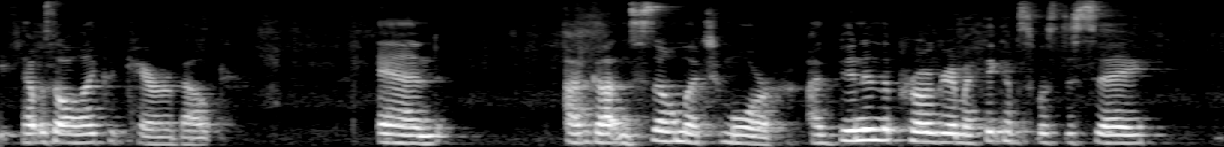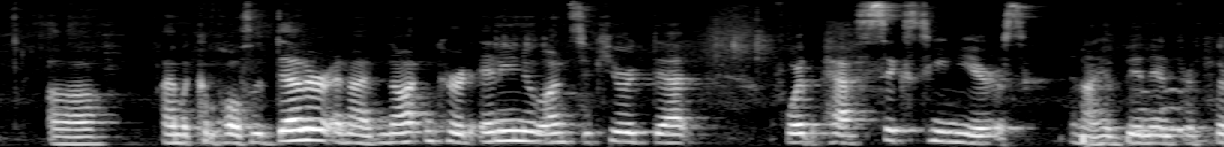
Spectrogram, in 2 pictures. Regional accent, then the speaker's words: Brooklyn, New York, United States; from Brooklyn, New York, representing the Brooklyn Sunrise Visions meeting.

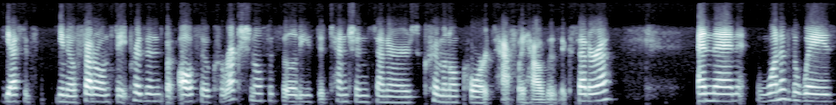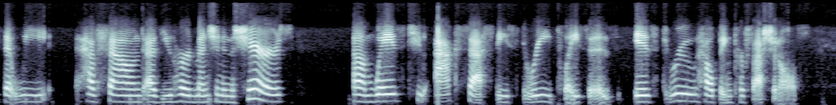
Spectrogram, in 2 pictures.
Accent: Los Angeles, California, United States; from Los Angeles.

